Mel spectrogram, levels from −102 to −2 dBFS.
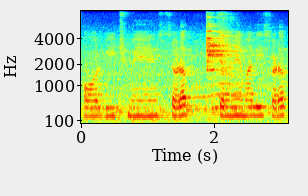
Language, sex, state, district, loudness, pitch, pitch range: Hindi, female, Rajasthan, Jaipur, -17 LUFS, 185 Hz, 180-190 Hz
